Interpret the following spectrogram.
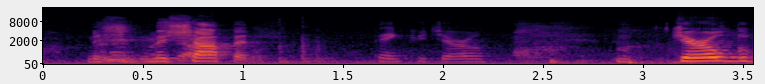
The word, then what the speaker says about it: Meshoppen: Now we have our first Pennsylvania farmer, Gerald Carlin with Carlin Farms, and I'm not going to pronounce Meshoppen? Meshoppen.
